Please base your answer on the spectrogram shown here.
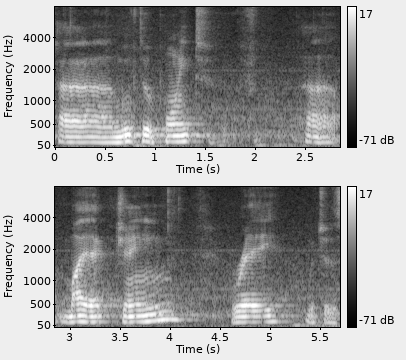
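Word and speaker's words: Rui: So it's move to appoint Mayak Jane, Ray, which is spelled R-U-I, Huang, Greg Cahoon, Greg Wright, and Paul Smith.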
